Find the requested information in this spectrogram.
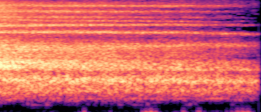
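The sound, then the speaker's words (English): A slow, deep breath out during a guided breathing exercise: a soft, steady, breathy rush of air that fades slightly toward the end, heard alone with no talk. “Longer breath out. And one more slow breath, filling the whole body. And out.”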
